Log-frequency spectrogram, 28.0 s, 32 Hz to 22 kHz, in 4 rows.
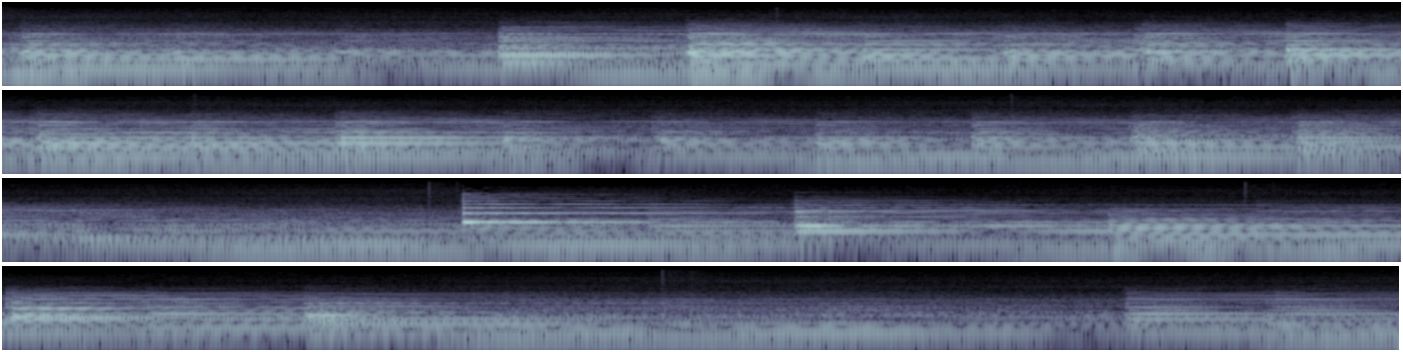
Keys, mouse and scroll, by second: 0.6-2.0 middle drag, 2.0 g, 3.3-4.3 middle drag, 4.3 scroll down 3, 4.5-5.2 middle drag, 5.2-6.4 scroll down 4, 6.4 scroll down 1, 6.6 click, 7.4-8.4 drag, 8.6-10.9 drag, 11.9-13.4 drag, 13.9-16.7 drag, 17.0-17.6 scroll up 3, 18.5-19.0 scroll up 2, 19.0 click, 19.3-20.5 middle drag, 20.5 click, 20.7-21.0 scroll down 5, 21.0 click, 21.5 click, 21.9 scroll down 1, 22.2 click, 23.5 scroll up 4, 24.3 scroll up 1, 24.6-25.2 scroll down 5, 25.2 click, 25.6-26.0 middle drag, 26.0-26.3 scroll up 3, 26.3-27.8 middle drag.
